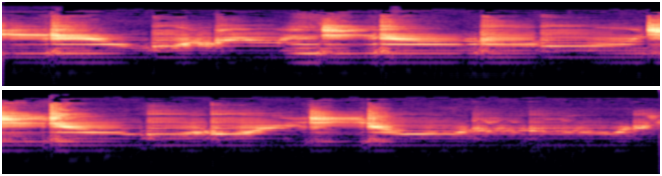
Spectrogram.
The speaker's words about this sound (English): What was the first instrument that you mentioned? Murchunga. It's Murchunga Yes. Let's listen to the sound right now.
